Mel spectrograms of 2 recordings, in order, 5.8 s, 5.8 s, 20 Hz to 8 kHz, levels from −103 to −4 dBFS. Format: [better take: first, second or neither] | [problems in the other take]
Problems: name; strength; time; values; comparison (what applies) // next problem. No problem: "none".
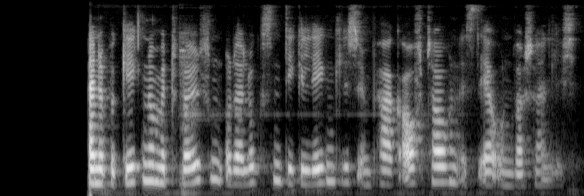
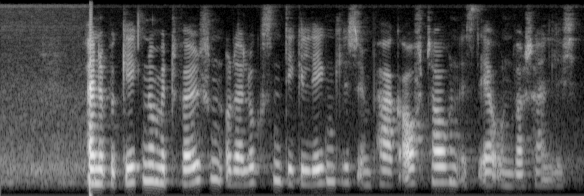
second | noise reduction (neural mask model DeepFilterNet 3)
